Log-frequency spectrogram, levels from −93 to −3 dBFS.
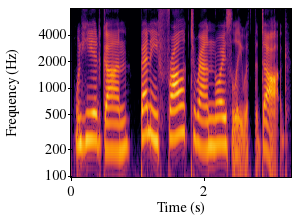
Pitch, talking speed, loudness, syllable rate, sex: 240 Hz, 200 wpm, -18 LUFS, 5.9 syllables/s, female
